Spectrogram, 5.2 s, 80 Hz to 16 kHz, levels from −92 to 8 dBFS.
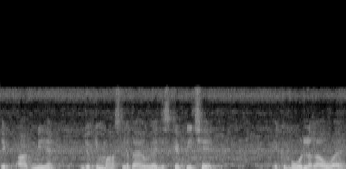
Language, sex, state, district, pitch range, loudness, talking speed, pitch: Hindi, male, Bihar, Sitamarhi, 130-145 Hz, -23 LUFS, 185 wpm, 135 Hz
